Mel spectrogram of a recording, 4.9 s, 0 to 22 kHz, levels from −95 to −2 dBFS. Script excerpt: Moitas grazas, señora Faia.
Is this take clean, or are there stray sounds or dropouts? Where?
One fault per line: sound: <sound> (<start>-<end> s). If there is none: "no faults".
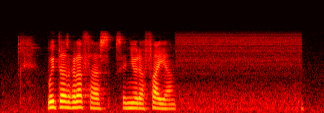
no faults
